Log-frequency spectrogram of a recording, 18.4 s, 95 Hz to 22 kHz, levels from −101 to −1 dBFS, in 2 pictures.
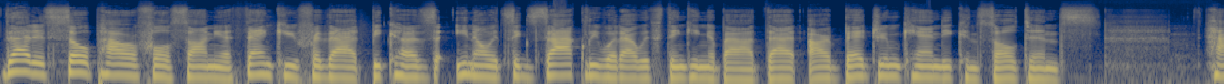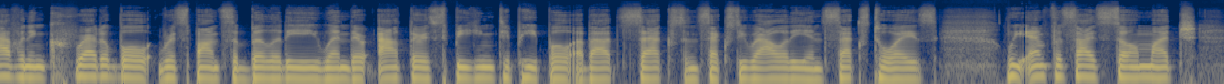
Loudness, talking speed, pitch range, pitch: -30 LUFS, 150 wpm, 140-160 Hz, 145 Hz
